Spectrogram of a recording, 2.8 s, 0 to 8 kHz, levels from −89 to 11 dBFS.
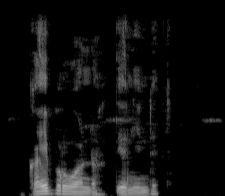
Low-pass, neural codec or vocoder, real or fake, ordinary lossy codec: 7.2 kHz; none; real; none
